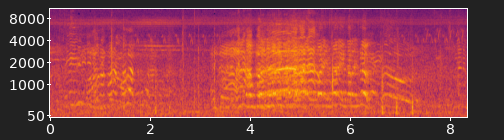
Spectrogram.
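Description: Men shout loudly outdoors across an open field.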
